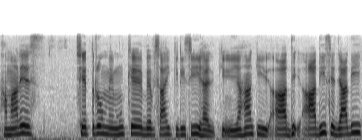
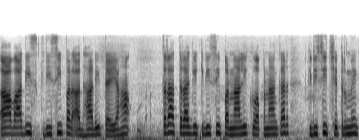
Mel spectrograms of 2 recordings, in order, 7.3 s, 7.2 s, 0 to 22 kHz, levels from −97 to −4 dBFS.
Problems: none marked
